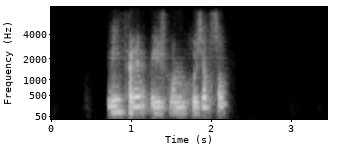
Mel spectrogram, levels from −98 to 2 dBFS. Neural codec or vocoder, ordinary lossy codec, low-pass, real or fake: codec, 44.1 kHz, 0.9 kbps, DAC; Opus, 32 kbps; 7.2 kHz; fake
